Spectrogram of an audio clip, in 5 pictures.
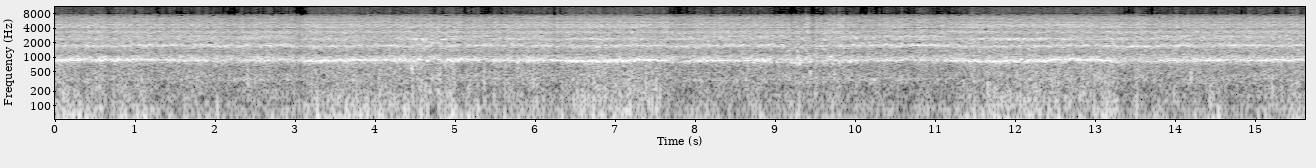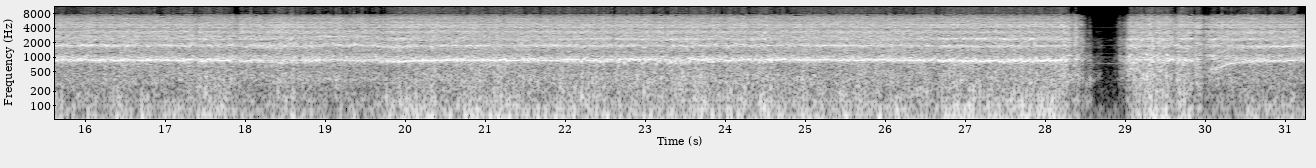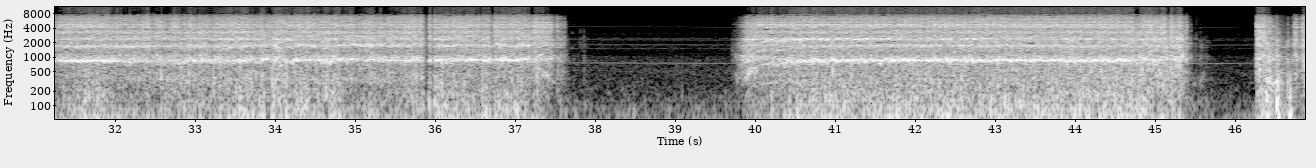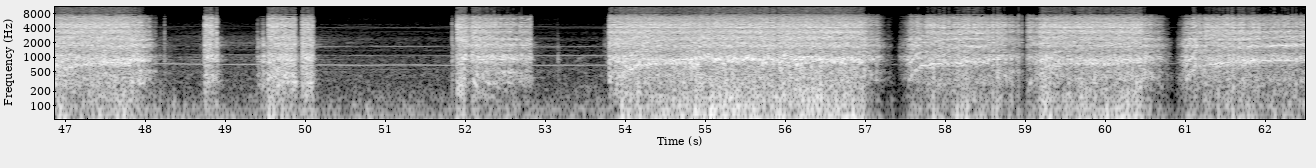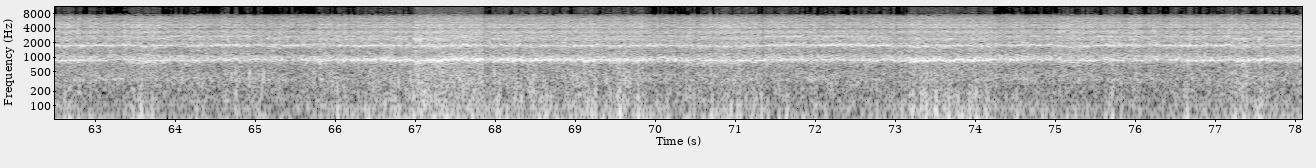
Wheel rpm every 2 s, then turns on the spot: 230, 230, 230, 220, 220, 230, 220, 230, 230, 220, 230, 230, 230, 220, 140, 210, 220, 240, 150, 10, 180, 210, 160, 90, 20, 10, 30, 200, 150, 140, 150, 230, 230, 230, 230, 220, 230, 230, 230.
48-50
